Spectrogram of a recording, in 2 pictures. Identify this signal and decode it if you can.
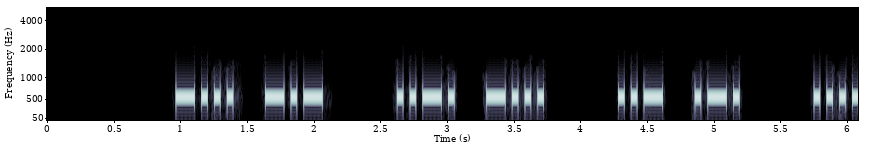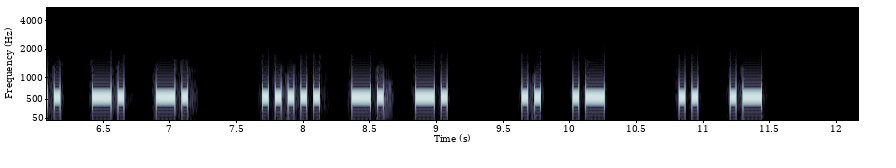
Morse code, heard as a keyed tone, about 24 wpm, spaced as for 20 wpm, 550 Hz. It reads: BK FB UR 5NN 5NN IA IA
